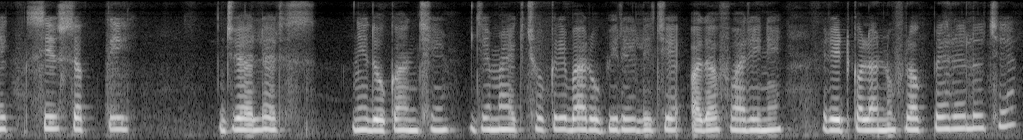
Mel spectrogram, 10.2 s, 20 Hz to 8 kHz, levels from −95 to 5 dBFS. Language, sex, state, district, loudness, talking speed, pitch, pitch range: Gujarati, female, Gujarat, Valsad, -15 LUFS, 115 wpm, 240 Hz, 235-250 Hz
